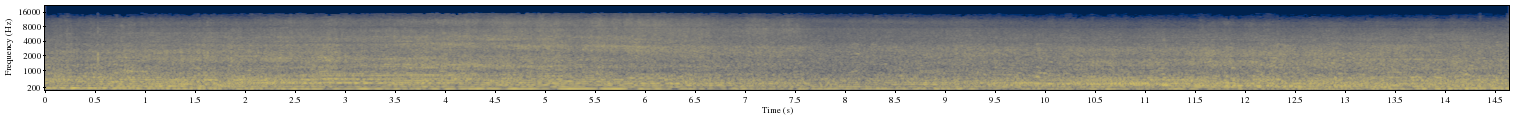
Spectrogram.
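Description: Several speedway bikes' 500 cc single-cylinder methanol engines running at racing speed as the pack laps the track, a steady loud drone whose pitch bends gently up and down through the laps.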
